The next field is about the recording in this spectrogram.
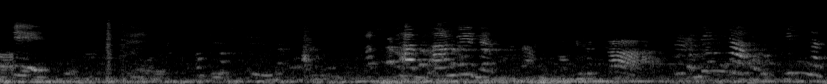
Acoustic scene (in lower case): residential area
